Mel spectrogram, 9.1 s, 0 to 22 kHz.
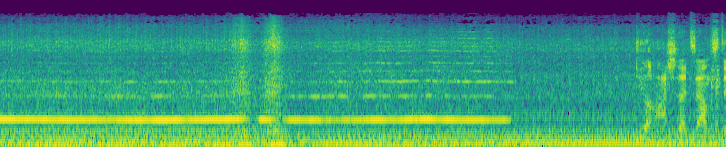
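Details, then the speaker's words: Chevy K5 Blazer, 350 5.7L V8, 4-inch lift, first start of the year after sitting, exhaust leak; loud steady high-pitched whine over low rumble from rear differential in gear, only in drive and reverse; owner suspects it needs oil moving around. "oh that rear end man that almost hurts my ears to listen to that"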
